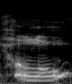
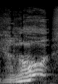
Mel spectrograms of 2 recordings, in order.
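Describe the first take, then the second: First: High-pitched imitation of a nervous answer; put-on scared girlfriend; scared hello. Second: Loud, panting imitation of a caller; acted out-of-breath phone hello; huffing and puffing. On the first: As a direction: answer the phone high and timid, rising. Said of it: "this is exactly how she answered". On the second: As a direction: blurt it high between heavy breaths. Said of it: "huffing and puffing and shit".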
